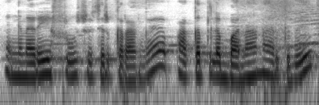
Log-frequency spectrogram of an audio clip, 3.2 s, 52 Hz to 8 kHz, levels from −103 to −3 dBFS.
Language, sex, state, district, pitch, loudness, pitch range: Tamil, female, Tamil Nadu, Nilgiris, 210 Hz, -18 LUFS, 195-220 Hz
